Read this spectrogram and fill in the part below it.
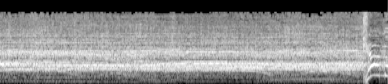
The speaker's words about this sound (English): If you believe it, shout like you never shouted in your life.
